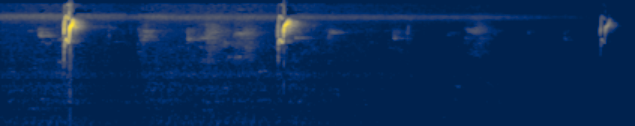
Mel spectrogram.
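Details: Two loud, sharp, very high chips about two seconds apart, then a softer third tick, from a blood-breasted flowerpecker in a song recording for tutoring captive songbirds and attracting wild birds.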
